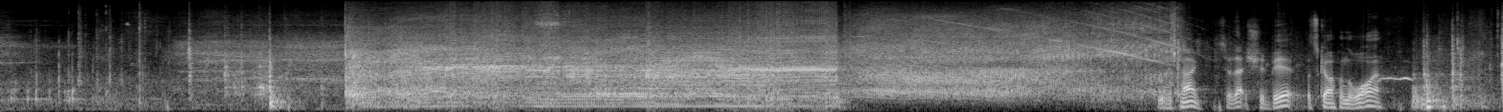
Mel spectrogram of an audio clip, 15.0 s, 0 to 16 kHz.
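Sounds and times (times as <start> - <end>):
power saw cutting metal: 1.8 - 12.1.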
